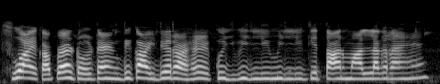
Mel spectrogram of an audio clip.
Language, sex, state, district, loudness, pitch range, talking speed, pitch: Hindi, male, Madhya Pradesh, Bhopal, -16 LUFS, 260-280 Hz, 190 wpm, 270 Hz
